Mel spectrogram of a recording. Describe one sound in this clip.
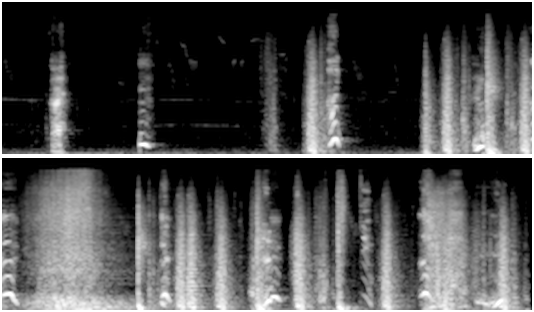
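Fists and palms strike and whoosh in a fast fight.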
